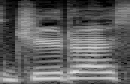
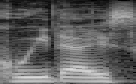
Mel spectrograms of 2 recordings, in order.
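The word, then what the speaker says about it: Giudice: Kate Middleton is Teresa how do you say her last name judice judice still in prison it is that's how you say it I always wanted to say like GED ice cuz it's like no she's been out since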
